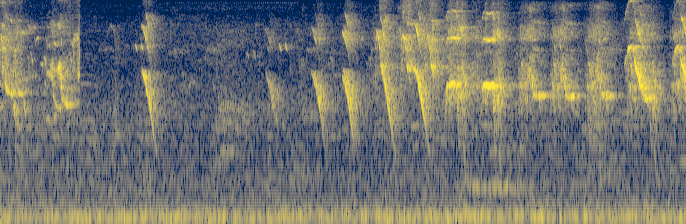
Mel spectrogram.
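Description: Small birds chirping: a quick series of short, high notes that each fall in pitch, starting about a second in and growing busier.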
